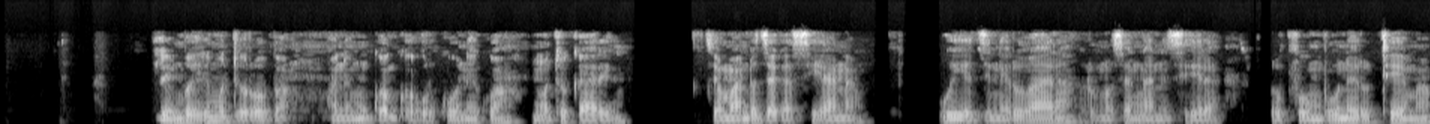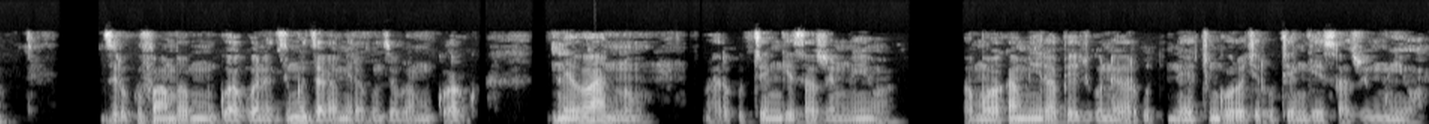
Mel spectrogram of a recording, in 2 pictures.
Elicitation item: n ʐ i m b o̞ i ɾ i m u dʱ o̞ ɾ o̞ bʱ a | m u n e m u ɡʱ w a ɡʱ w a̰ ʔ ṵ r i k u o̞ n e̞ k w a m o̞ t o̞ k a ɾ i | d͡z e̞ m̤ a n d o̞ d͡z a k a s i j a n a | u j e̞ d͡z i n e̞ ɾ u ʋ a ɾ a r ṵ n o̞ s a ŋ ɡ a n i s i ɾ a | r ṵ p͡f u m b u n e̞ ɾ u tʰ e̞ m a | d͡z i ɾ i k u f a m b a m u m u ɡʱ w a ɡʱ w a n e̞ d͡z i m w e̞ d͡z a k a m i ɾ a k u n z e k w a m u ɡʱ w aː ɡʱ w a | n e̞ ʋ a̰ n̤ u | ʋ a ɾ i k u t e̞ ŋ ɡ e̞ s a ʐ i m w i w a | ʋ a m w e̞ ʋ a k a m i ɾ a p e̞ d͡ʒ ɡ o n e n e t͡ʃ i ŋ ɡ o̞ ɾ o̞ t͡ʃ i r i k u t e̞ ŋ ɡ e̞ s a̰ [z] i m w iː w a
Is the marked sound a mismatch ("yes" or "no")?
yes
